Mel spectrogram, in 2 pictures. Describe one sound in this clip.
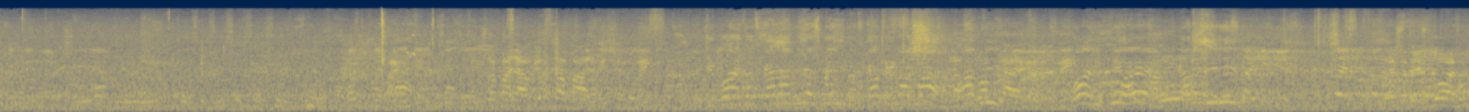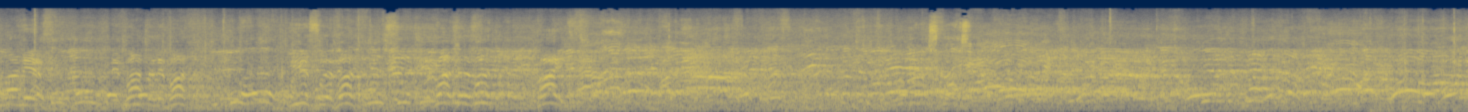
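A crowd shouts and cheers loudly in a large hall, growing louder.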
